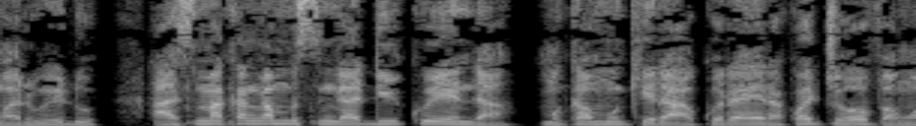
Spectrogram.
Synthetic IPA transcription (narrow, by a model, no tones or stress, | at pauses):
aɾiweːɗu | asimakaŋɡamusiŋɡaɗikue̞ndamukamuk̬iɾaɦːkuɾajiɾakwad͡ʒe̞ɦovʱamwa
